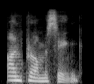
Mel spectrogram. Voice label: "Unpromising", Indian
